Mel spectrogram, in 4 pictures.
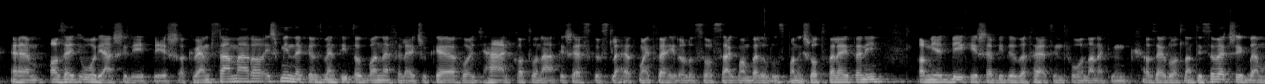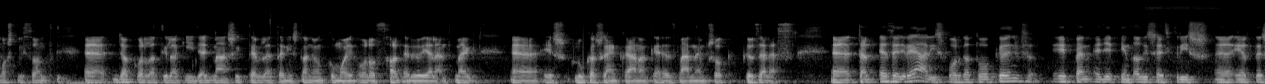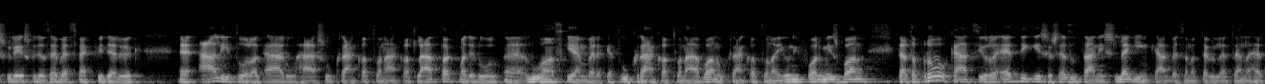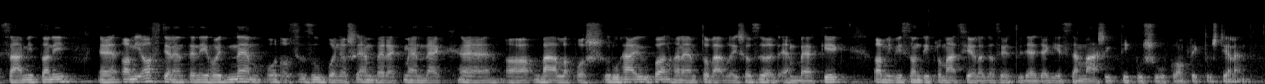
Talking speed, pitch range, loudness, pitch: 160 wpm, 90-110 Hz, -27 LUFS, 100 Hz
